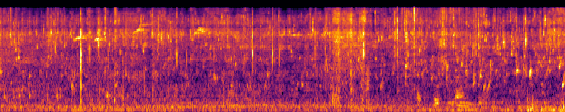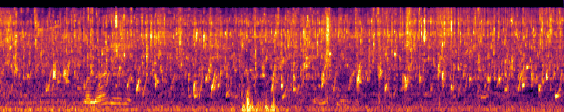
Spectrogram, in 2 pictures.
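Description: Shallow water flowing steadily through a concrete drainage ditch, trickling and lapping around debris, with a single dull thump about ten seconds in.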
